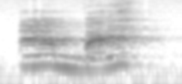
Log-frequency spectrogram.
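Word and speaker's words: אבא: Aleph Beit, que se pronuncia Abba, ya han escuchado eso antes, quiere decir padre.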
